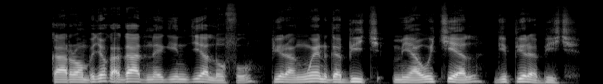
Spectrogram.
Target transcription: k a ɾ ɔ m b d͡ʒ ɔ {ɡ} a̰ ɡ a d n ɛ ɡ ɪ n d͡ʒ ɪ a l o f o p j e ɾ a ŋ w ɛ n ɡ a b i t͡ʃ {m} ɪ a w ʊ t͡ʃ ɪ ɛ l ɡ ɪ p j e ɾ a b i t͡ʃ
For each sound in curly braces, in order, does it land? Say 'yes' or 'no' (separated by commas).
no, yes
